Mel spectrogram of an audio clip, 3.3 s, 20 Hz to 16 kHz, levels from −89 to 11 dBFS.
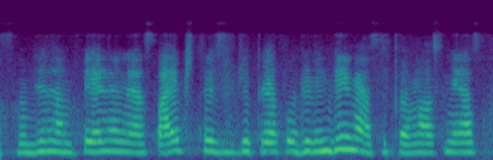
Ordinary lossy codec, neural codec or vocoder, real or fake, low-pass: Opus, 32 kbps; codec, 16 kHz, 1 kbps, FreqCodec, smaller model; fake; 7.2 kHz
